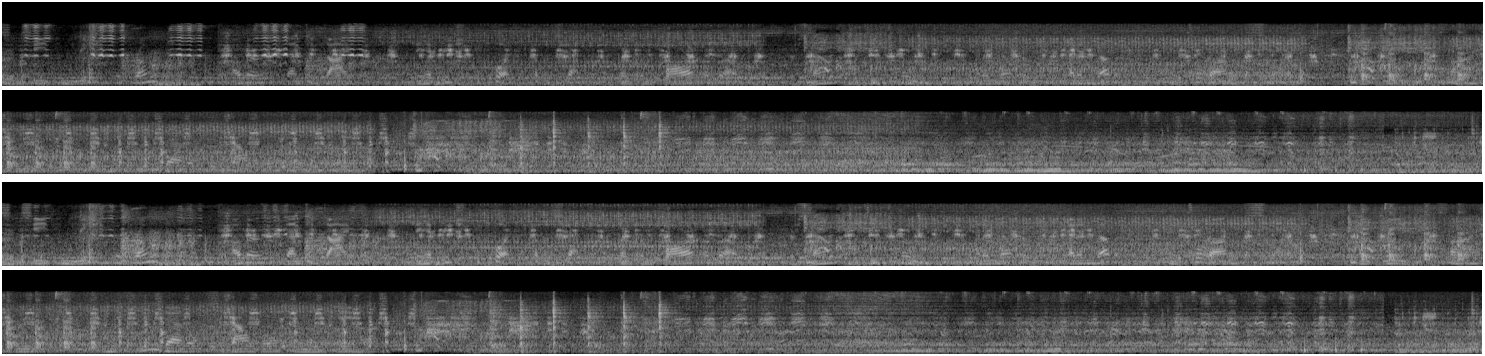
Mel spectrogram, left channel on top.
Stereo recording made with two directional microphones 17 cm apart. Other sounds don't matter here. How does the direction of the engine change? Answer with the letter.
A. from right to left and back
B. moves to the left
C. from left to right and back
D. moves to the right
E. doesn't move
B.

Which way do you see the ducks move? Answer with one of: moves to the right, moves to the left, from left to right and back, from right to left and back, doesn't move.
doesn't move.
